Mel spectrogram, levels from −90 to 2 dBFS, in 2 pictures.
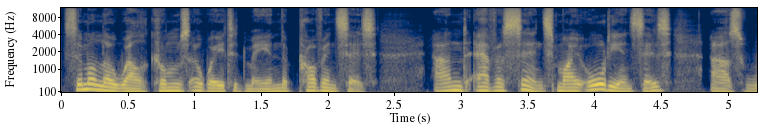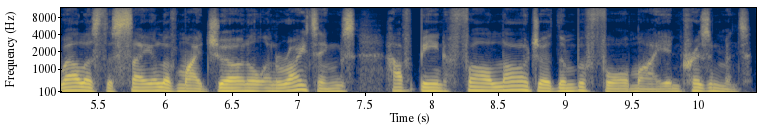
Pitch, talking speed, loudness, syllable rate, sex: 130 Hz, 170 wpm, -17 LUFS, 5.3 syllables/s, male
